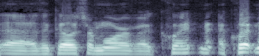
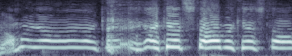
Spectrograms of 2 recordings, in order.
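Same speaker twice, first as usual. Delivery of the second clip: mock-panicked, flipping out, much higher pitch. Speaker retells a woman's first time driving a tractor, imitating someone panicking. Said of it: "She's flipping out".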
